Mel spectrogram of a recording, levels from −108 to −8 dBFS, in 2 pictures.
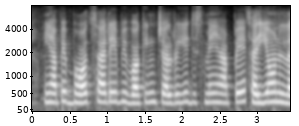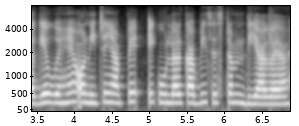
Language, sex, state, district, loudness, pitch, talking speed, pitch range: Hindi, female, Bihar, Jahanabad, -17 LUFS, 255 Hz, 245 wpm, 245-265 Hz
